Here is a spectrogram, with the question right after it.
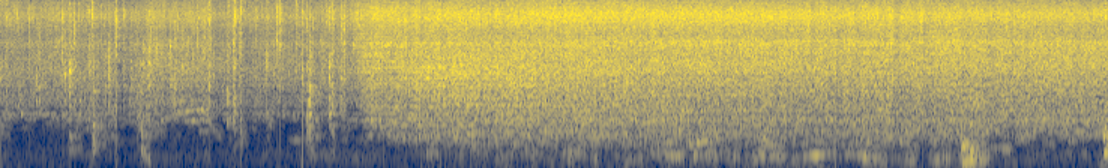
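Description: Eggplant and pork adobo in a pan bursts into loud, steady sizzling and hissing as soy sauce is poured in, following lighter stirring clatter.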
